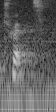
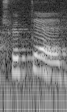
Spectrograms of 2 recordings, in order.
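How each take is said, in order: First: The ending is a single final consonant. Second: The ending is an extra separate syllable. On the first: The speaker calls it right. "We say I tripped" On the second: The speaker calls it wrong. "Not tripped ed"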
